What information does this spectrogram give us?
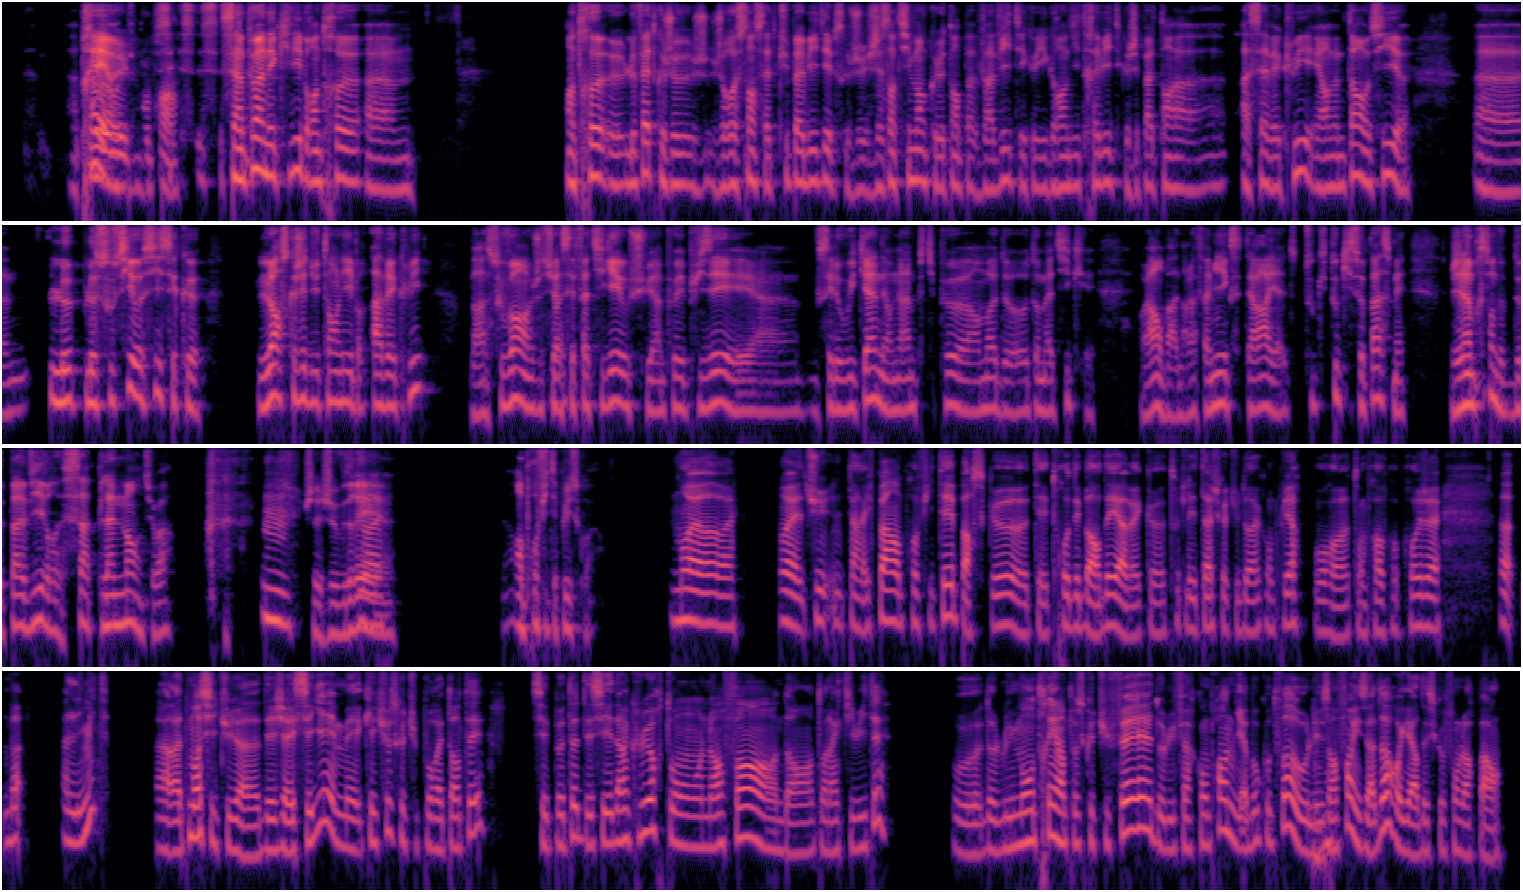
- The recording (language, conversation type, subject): French, advice, Comment gérez-vous la culpabilité de négliger votre famille et vos amis à cause du travail ?
- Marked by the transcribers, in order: chuckle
